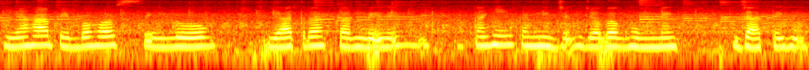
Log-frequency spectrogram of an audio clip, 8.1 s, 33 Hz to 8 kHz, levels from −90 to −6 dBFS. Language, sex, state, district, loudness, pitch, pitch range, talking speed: Hindi, female, Bihar, West Champaran, -17 LUFS, 215 Hz, 205-225 Hz, 105 wpm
